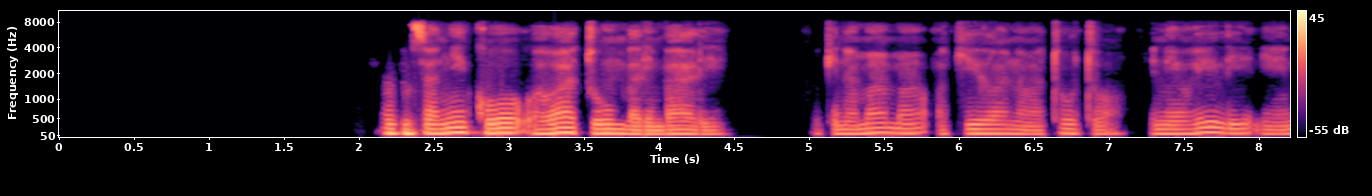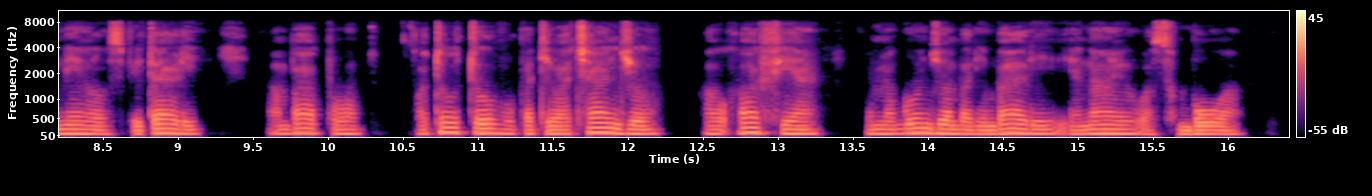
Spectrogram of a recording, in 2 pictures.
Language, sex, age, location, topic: Swahili, male, 25-35, Dar es Salaam, health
